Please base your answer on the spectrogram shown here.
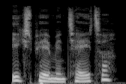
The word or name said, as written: eksperimentator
